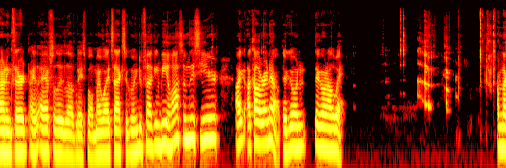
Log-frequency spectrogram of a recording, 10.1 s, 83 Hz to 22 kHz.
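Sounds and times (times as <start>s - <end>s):
speech: 0.0s - 7.0s, 10.0s - 10.1s
person chewing and crunching ice: 8.0s - 10.0s.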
